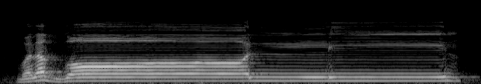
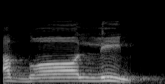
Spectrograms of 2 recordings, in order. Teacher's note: Again, lam is not being pronounced, though it's written there, but not being pronounced.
